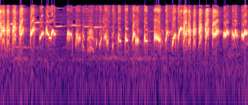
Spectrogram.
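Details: Red-whiskered bulbul calls, played to lure new birds or draw birds out of the cage: a dense, lively stream of bright chirps and short warbled whistles, repeated several times a second throughout.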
